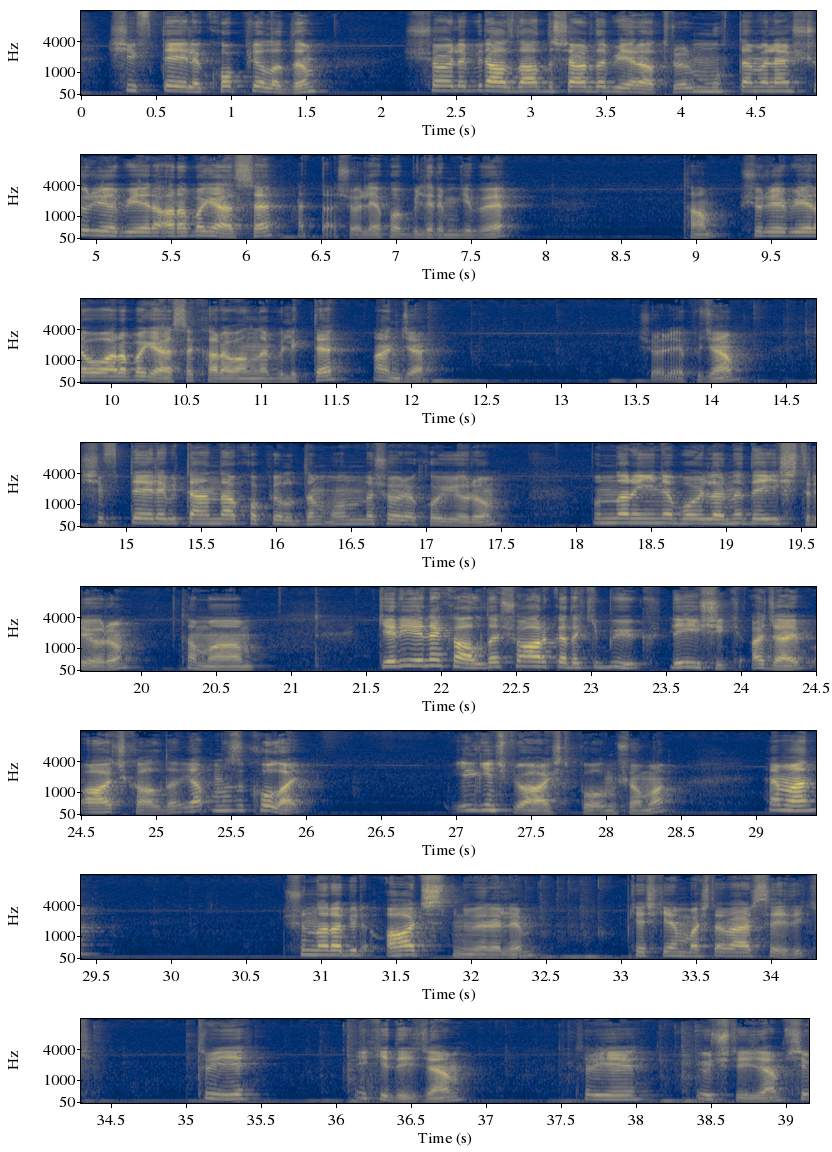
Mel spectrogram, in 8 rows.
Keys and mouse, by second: 3.5 shift+click, 6.1 g, 11.0 shift+click, 11.8 g, 13.3 g, 14.1 shift+click, 14.6 shift+d, 17.2-17.6 drag, 17.8 click, 18.4 s, 21.5-22.1 middle drag, 22.5-22.9 middle drag, 24.0 middle click, 25.2 middle click, 31.4-34.6 drag, 32.7 e, 35.0-36.1 ctrl+drag, 37.0-38.3 ctrl+drag.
